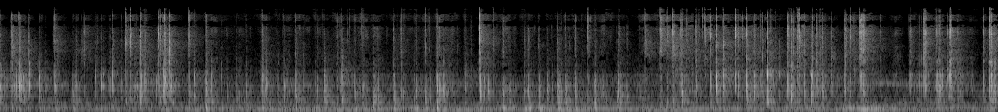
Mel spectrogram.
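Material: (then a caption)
Plastic. Long nails tap rapidly on the buttons of a black plastic TV remote, then scratch its smooth plastic back, making dense, bright, dry clicks and short scraping bursts that barely ring. The tapping is fast and steady throughout, with a low hum underneath.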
